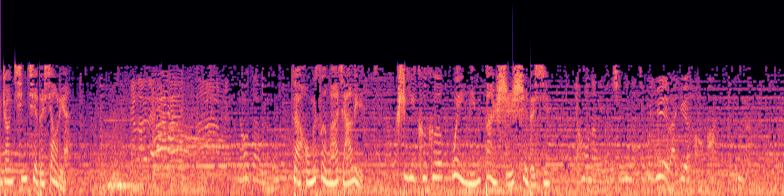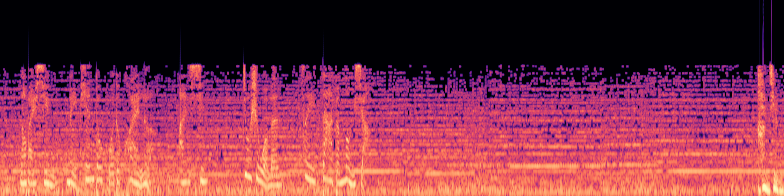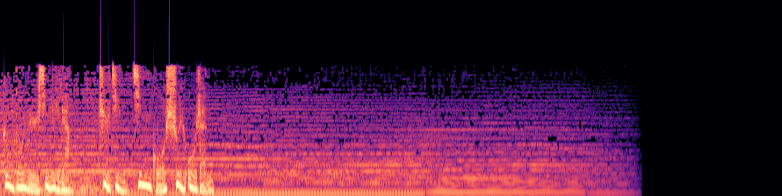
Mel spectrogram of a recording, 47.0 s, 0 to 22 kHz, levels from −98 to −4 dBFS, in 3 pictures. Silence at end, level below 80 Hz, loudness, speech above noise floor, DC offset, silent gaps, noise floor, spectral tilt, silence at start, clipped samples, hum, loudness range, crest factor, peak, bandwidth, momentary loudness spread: 4 s; -24 dBFS; -15 LUFS; 38 dB; under 0.1%; none; -50 dBFS; -5 dB/octave; 0 s; under 0.1%; none; 20 LU; 14 dB; 0 dBFS; 6.8 kHz; 21 LU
